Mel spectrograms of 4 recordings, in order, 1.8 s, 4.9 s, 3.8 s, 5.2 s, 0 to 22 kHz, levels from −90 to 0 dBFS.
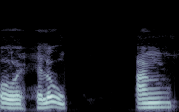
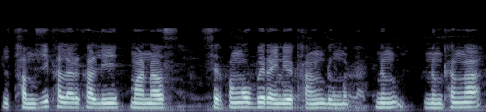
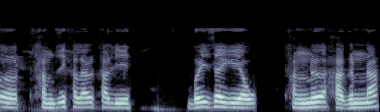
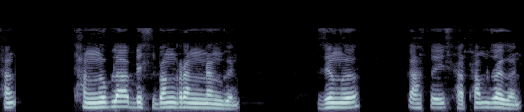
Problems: constant background noise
